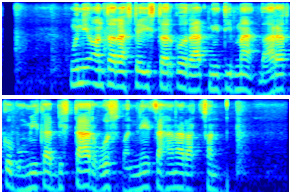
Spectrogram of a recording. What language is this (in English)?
Nepali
